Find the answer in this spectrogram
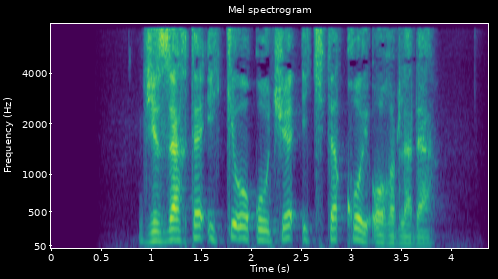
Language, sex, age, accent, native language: Uzbek, male, 25-34, Toshkent shahri, Uzbek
